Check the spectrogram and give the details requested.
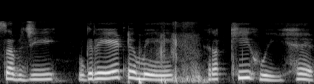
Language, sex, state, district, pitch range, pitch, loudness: Hindi, female, Himachal Pradesh, Shimla, 220-260 Hz, 240 Hz, -13 LUFS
